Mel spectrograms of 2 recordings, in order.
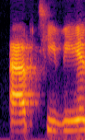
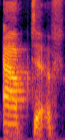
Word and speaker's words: Aaptiv: AppTV, is that how, am I saying it right? – It's Aptive. I know that's confusing. – Oh, like active, yes.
